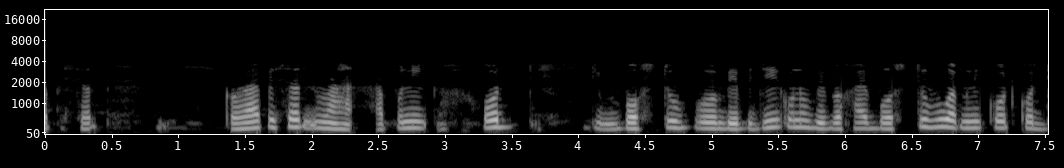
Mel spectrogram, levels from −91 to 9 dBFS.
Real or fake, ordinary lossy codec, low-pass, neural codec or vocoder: real; none; 3.6 kHz; none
